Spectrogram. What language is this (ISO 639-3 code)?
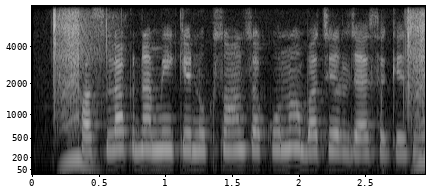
mai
